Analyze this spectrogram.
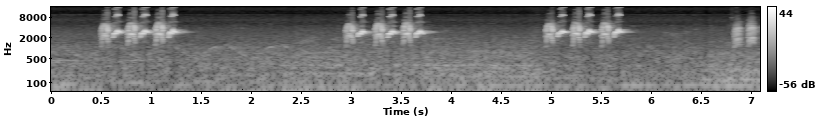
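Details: Sooty-headed bulbul repeating a compact phrase of four bubbly chirped notes roughly every two seconds, steady and regular, against a quiet background.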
